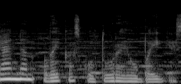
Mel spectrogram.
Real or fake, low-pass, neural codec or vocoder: fake; 10.8 kHz; vocoder, 48 kHz, 128 mel bands, Vocos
